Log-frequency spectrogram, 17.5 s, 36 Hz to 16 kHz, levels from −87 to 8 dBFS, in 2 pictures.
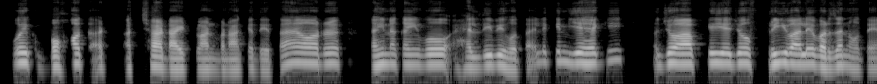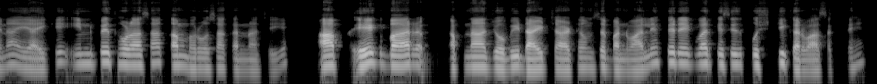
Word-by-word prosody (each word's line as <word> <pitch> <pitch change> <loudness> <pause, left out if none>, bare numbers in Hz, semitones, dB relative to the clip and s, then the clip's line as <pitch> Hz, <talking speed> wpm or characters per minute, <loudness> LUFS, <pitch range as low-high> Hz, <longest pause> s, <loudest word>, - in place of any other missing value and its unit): वो 180 - +3
एक 175 -1 +1 0.2
बहुत 165 +5 0
अट - - -7 0.2
अच्छा 135 +3 +2
डाइट 115 -2 +2
प्लान 115 0 -3
बना 110 -1 -3
के 115 +3 -11
देता 110 +7 -6
है 180 0 +1
और 170 -1 +2 0.4
कहीं 145 +3 0
न 160 - -2
कहीं 155 -1 -1
वो 155 +1 +1 0.2
हेल्थी 130 +3 -2
भी 150 0 +1
होता 120 -4 -5
है। 185 - -10
लेकिन 185 +1 -7
यह 175 -1 +2
है 170 - +3
कि 205 +6 -12 0.3
जो 170 +4 +1
आपके 165 +1 +5
ये 170 -1 +3
जो 170 +1 +1
फ्री 170 +1 -1
वाले 160 -1 +4
वर्ज़न 135 +3 +1
होते 125 -3 -8
हैं 125 - -7
ना 155 +3 -7
एआई 125 -5 -4
के, 120 +11 -12
इन 165 -2 -8
पे 185 0 +3
थोड़ा-सा 160 0 -1
कम 145 -1 +1
भरोसा 120 0 -7
करना 110 -2 -10
चाहिए। 105 +9 -19 0.3
आप 145 +1 +9
एक 160 +3 +4
बार 150 +1 +7 0.3
अपना 130 +2 +2
जो 125 -2 +1
भी 135 +4 -1
डाइट 115 -1 +5
चार्ट 115 0 0
है 125 - -6
उनसे 125 +2 -6
बनवा 110 -1 -2
लें, 155 +9 -5
फिर 180 -1 +1
एक 165 -2 +1
बार 165 0 +3
किसी 160 0 -4
से 155 - -5
पुष्टि 155 +3 -4
करवा 110 -7 0
सकते 105 +3 -18
हैं 155 +7 -17
145 Hz, 220 wpm, -26 LUFS, 120-165 Hz, 0.4 s, आप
